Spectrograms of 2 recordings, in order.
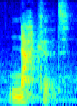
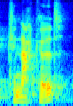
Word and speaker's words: knackered: simply means tired okay knackered no is the beginning okay although it begins with a K it's a silent K we don't say can occurred we have to start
